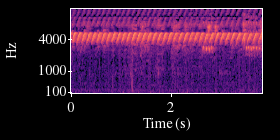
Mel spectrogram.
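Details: Domestic canary singing a tutor song meant for teaching young birds: a long, fast, even trill of high rapid notes, pulsing about three times a second, with brief lower trilled phrases near the end.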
